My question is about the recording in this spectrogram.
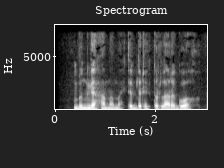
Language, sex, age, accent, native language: Uzbek, male, 18-24, Surxondaryo, Uzbek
